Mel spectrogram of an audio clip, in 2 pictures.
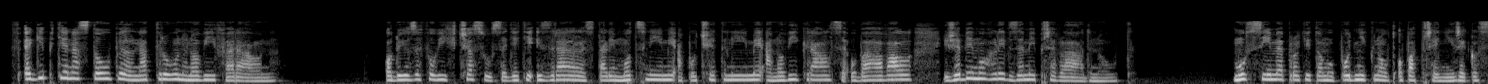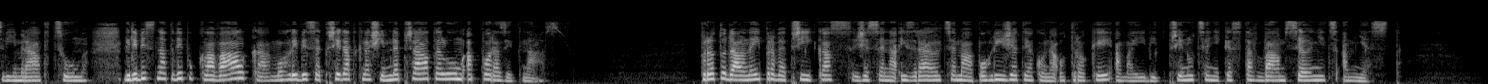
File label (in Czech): bible pro male i velke stary zakon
